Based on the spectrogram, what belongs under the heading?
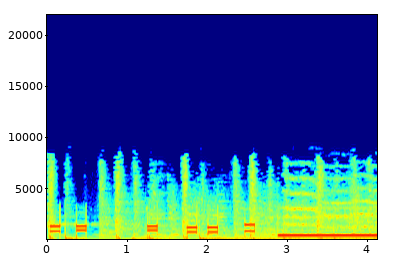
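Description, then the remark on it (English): A telephone call being placed: seven quick touch-tone keypad beeps in an uneven rhythm, followed by a steady, loud ringing tone on the line, with no voices. “I'm going to get him on the phone right now, though.”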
